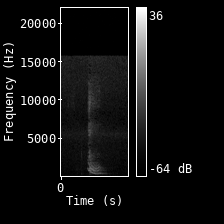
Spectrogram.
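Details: A single short, descending squeal from a 19-day-old Shetland Sheepdog puppy, sliding downward over about half a second against a quiet background.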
